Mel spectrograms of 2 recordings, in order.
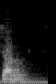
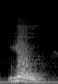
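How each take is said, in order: First: The name is said with an English pronunciation. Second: The name is said with a German pronunciation. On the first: The speaker calls it wrong. "or Jung" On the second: The speaker calls it right. "So it is a German uh, name"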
